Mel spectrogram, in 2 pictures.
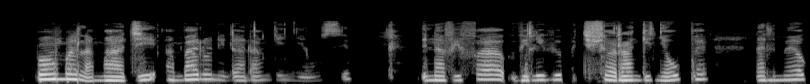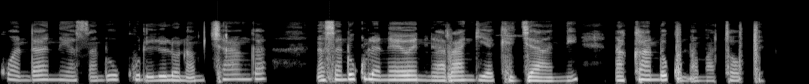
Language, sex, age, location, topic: Swahili, female, 18-24, Nairobi, agriculture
